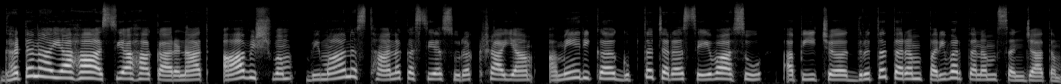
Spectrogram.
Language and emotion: Sanskrit, neutral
